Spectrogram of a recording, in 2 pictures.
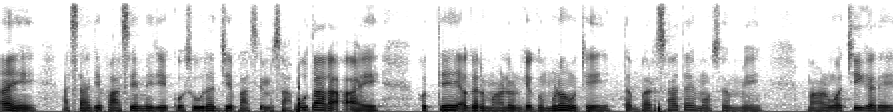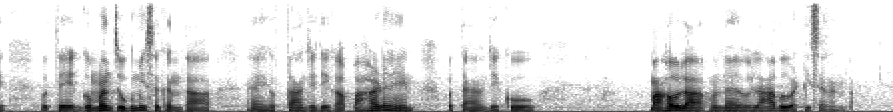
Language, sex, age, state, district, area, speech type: Sindhi, male, 18-30, Gujarat, Surat, urban, spontaneous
